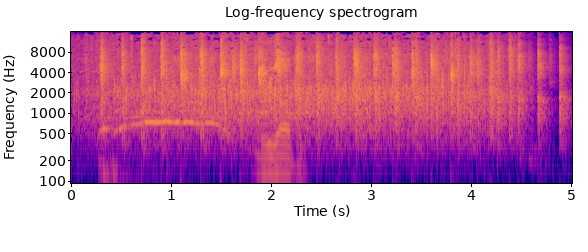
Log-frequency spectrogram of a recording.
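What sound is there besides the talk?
applause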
